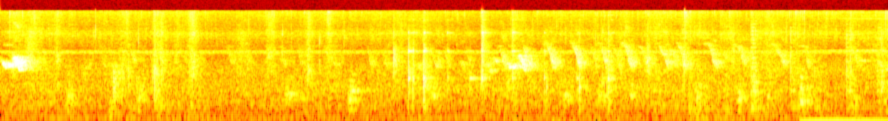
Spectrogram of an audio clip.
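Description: Light clinks and taps of a glass jar and a spatula against a frying pan as ingredients go in and are stirred, with birds chirping close by, including a rapid run of high chirps about five seconds in.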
